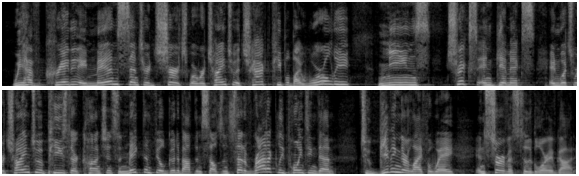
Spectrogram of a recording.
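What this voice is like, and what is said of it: Yelling, loud preaching voice. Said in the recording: “if you feel like I'm yelling at you, it's because I'm yelling at you”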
